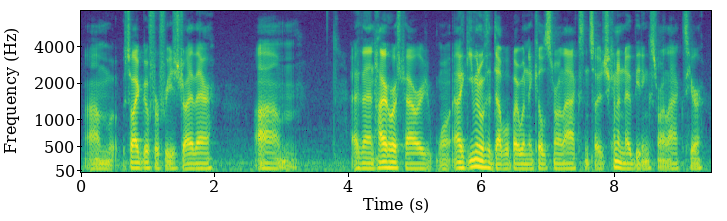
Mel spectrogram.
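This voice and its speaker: A man casually commentating a game recap, relaxed and full of ums and restarts. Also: low voice, fairly quick, gravelly. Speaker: co-host of a league recap.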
